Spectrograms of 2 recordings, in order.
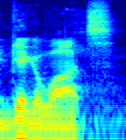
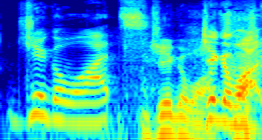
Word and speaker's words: gigawatts: do they call them jigawatts correct they they mispronounced it they did not know oh they said it wrong in the movie yeah I never noticed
